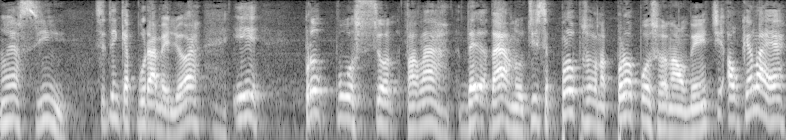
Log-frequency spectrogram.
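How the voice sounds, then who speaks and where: With ordinary pitch variation and a moderate pace, a man speaks at a high pitch. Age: 60s. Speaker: veteran journalist and radio broadcaster. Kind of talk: casual chat.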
